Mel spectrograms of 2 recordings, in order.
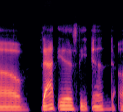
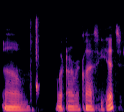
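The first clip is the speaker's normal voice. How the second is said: ordinary delivery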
